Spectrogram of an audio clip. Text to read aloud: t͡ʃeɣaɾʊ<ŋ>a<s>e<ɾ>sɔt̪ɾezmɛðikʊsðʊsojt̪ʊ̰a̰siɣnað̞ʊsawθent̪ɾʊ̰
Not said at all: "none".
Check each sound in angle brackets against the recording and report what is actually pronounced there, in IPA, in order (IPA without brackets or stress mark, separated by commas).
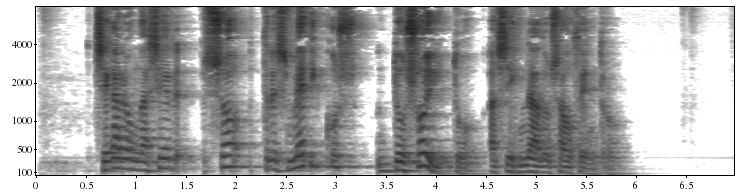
ŋ, s, ɾ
